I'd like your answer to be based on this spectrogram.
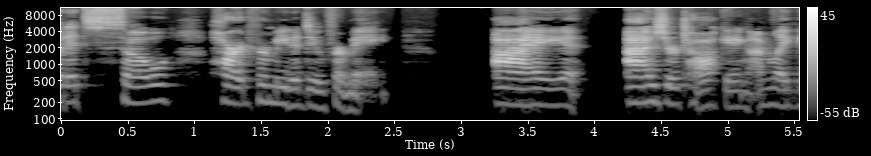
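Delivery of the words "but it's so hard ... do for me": tearful, near tears, feeling welling up. Talking with a guest about celebrating ourselves, the speaker is getting emotional. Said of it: "Here comes the emotion".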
